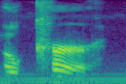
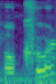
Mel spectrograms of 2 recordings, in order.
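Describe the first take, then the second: First: The vowel is pronounced as an er sound. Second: The vowel is pronounced as a clear u. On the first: The speaker calls it right. "We would say occur" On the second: The speaker calls it wrong. "We don't say occur"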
